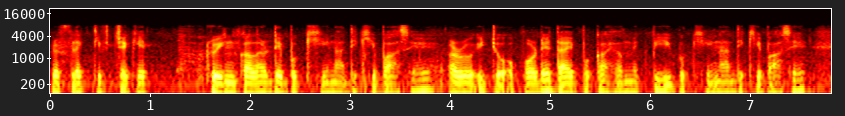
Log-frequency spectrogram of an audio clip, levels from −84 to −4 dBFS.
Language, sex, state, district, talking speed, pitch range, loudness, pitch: Nagamese, male, Nagaland, Kohima, 145 wpm, 110-120 Hz, -23 LUFS, 110 Hz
